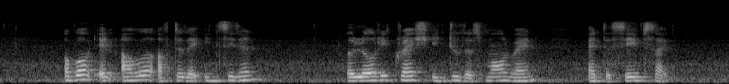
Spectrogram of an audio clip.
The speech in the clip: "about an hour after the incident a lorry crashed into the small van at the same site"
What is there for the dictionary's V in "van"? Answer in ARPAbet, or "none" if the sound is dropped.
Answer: W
